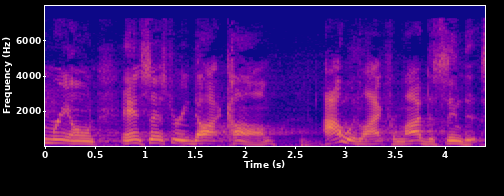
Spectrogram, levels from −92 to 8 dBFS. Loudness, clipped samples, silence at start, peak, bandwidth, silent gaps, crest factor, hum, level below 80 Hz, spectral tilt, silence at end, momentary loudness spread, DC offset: -30 LUFS; under 0.1%; 0 s; -12 dBFS; 7.6 kHz; none; 18 dB; none; -66 dBFS; -5.5 dB/octave; 0 s; 7 LU; under 0.1%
